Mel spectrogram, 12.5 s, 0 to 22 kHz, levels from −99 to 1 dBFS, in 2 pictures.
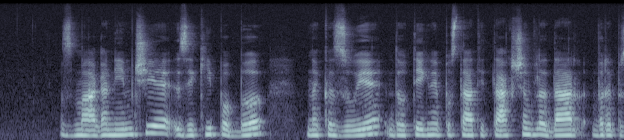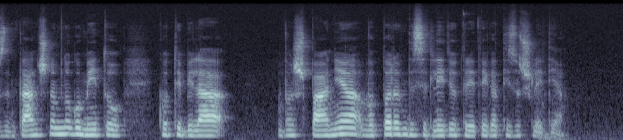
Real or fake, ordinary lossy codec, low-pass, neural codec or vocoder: real; none; 19.8 kHz; none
